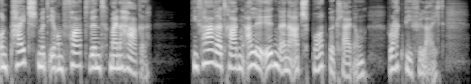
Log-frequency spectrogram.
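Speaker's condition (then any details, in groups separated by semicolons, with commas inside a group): No condition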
